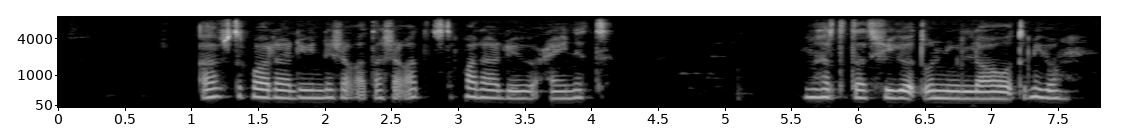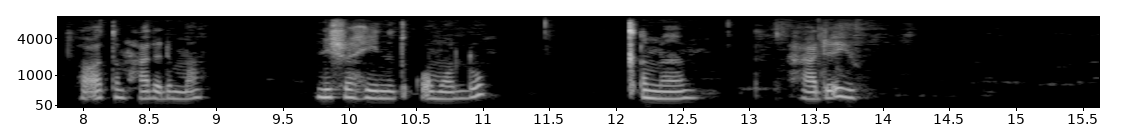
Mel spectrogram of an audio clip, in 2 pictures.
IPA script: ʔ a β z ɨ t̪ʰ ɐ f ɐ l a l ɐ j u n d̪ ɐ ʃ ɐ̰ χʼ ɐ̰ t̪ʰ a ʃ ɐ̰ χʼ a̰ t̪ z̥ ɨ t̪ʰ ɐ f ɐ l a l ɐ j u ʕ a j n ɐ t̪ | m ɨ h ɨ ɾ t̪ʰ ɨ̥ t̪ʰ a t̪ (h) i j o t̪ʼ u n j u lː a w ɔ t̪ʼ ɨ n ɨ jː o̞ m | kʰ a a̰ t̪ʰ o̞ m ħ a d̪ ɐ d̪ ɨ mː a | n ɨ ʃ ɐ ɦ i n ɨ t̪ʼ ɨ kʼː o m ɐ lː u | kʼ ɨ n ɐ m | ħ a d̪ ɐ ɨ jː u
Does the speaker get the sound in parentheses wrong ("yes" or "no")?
yes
